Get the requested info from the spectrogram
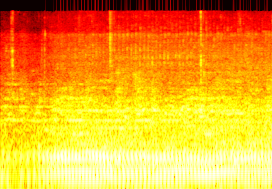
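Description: A small engine running steadily close by, growing louder about a second in and then holding.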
